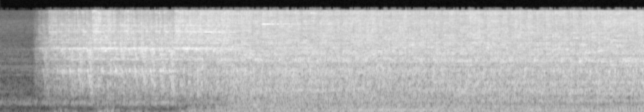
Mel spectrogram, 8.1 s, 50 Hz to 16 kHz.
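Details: Rebuilt 5.9 Cummins 12-valve diesel on an engine stand, first start attempt as fuel begins reaching the top: a long, steady, fast cranking churn with no clear firing yet; extended cranking, no start.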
